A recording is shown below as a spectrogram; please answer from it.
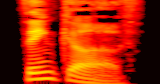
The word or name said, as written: think of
